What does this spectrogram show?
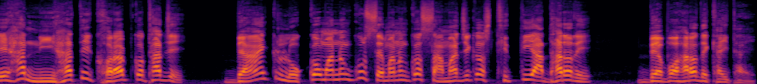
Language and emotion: Odia, disgusted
